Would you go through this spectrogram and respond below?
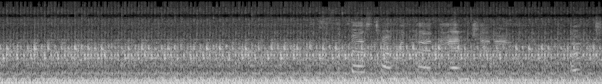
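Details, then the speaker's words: Narrowboat diesel just restarted after in-situ repair of failed core plugs, dead about two months: steady even chug about four beats a second, no knocks or misses; clean healthy idle. Oil slightly white, needs more changes. "[Music] [Applause] Just haven't heard that for a Yeah, definitely going to need a change again in it."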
